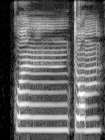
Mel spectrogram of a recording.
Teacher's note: کلمت کنتم میں نون ساکن ہے، پھر حرف تا ہے، تا حروف الاخفاء میں سے ہے تو ہم یہ حکم کو غنہ کے ساتھ ادا کریں گے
